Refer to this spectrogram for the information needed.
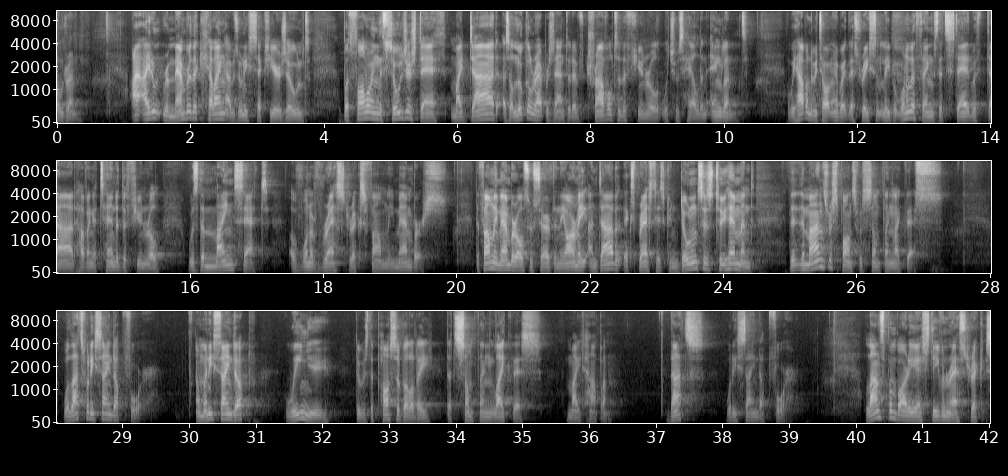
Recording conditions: large echoing room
